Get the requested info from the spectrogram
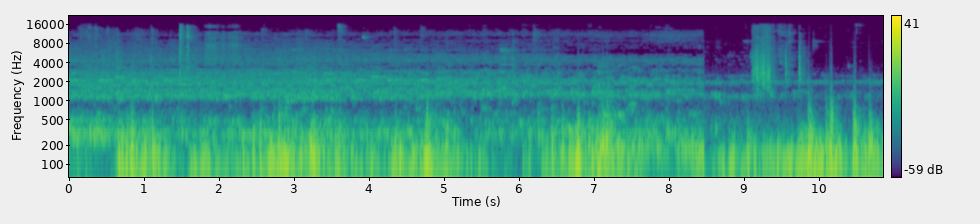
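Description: Uneven low rumbling background noise, with a few sharp clicks near the end.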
